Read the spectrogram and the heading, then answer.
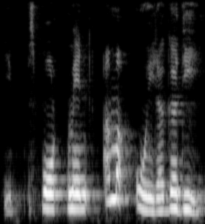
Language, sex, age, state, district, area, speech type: Manipuri, female, 60+, Manipur, Bishnupur, rural, spontaneous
